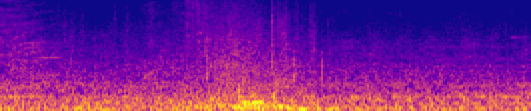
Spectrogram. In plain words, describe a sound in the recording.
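A heavy body thuds in a violent struggle.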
